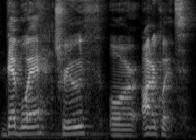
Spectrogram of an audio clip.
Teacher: at the start of a word it sounds like a D sound but at the end it's more of a t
